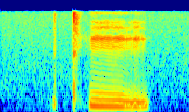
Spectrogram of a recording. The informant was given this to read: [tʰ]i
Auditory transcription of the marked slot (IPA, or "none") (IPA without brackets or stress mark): tʰ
